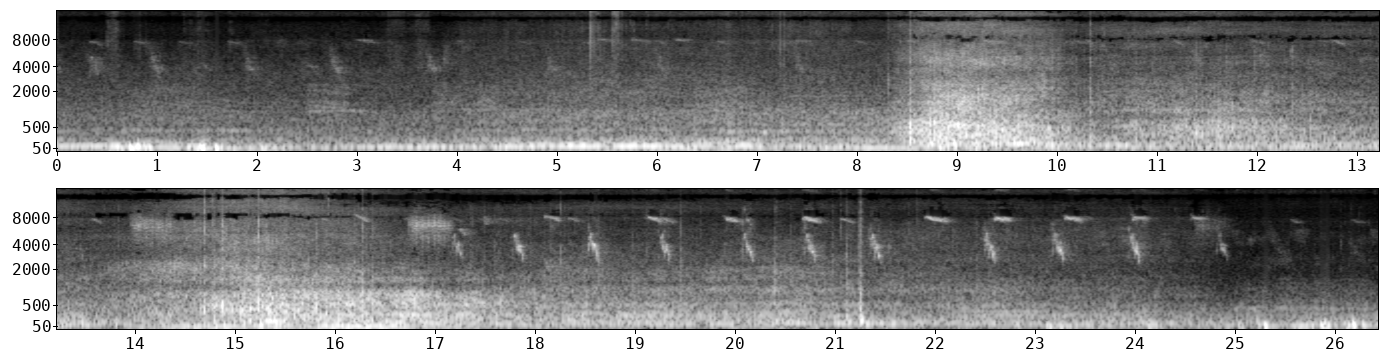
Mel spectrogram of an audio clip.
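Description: Garden ambience: a small bird repeats short, high, falling chirps, about two a second through the second half, with scattered chirps earlier. Two louder swells of rushing noise come around the middle.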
